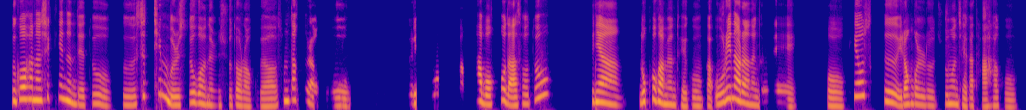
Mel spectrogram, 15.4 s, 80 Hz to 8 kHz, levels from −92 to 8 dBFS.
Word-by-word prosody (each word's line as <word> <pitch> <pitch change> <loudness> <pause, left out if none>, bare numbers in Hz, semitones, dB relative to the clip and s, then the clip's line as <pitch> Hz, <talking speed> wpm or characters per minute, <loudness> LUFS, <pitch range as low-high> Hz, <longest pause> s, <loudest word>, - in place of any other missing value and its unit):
그거 265 +4 +5
하나 290 -2 +6
시키는데도 205 - -1
그 175 -1 -3
스팀 360 - -1
물수건을 185 -1 0
주더라고요 155 -2 -4
손 260 +4 +2
닦으라고. 165 - -5 0.9
그리고 - - -3 0.2
막 425 +1 -11 0.5
다 255 - +5
먹고 190 +8 +1
나서도 205 - +1 0.6
그냥 205 -8 +5 0.2
놓고 240 +6 +1
가면 195 -6 +4
되고. 160 0 -5
그러니까 165 0 -5
우리나라는 225 - +4
근데 160 - -11 0.5
뭐 155 -3 -1
키오스크 320 - +1
이런 185 +3 +2
걸로 175 -4 -3
주문 195 +3 -2
제가 160 -3 -4
다 145 - -5
하고 145 -3 -7
190 Hz, 275 characters per minute, -23 LUFS, 165-255 Hz, 0.9 s, 하나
